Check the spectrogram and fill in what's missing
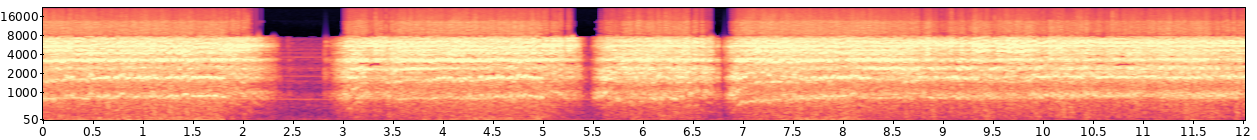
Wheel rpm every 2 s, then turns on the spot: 180, 80, 150, 140, 210, 230.
none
